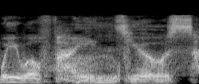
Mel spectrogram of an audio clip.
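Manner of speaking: sibilant, menacing hiss, creature voice. Narrating a story, the leading nightshade calls after Max, hissing. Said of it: "the leading nightshade hissed".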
